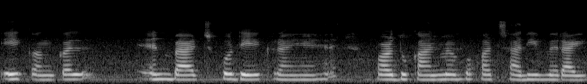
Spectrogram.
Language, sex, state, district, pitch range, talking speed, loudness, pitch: Hindi, female, Bihar, Begusarai, 220-235 Hz, 155 wpm, -21 LUFS, 225 Hz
